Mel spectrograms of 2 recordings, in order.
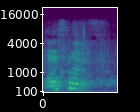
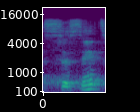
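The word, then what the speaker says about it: SSENSE: seen it before but you probably thought it says like suspense or something like that but really apparently it's essence because i googled the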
